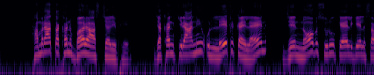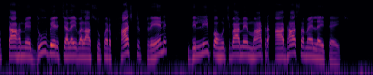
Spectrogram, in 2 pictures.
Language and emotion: Maithili, surprised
